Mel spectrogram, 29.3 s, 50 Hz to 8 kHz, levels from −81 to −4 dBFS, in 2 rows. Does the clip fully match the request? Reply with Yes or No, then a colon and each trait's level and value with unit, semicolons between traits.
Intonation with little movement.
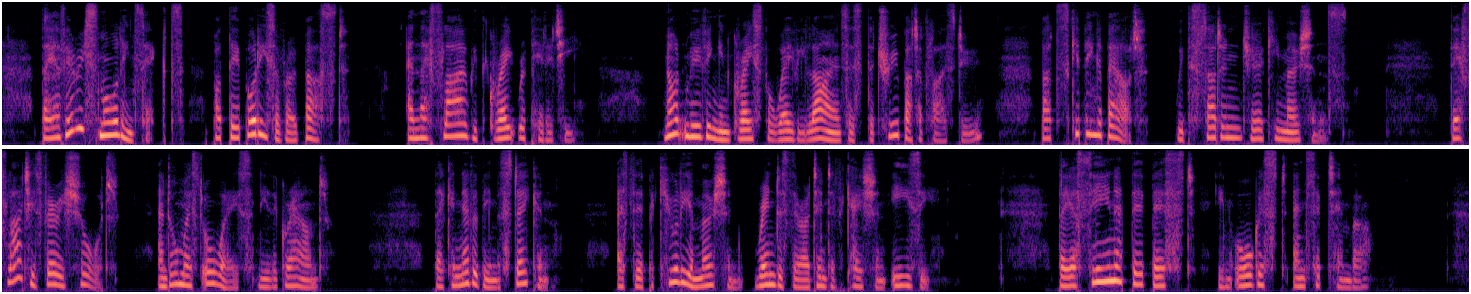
No: average, 4.7 semitones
